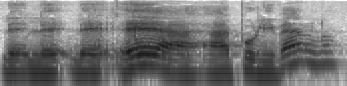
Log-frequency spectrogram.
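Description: Halting, higher-voiced man preaching. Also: lively intonation. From El Salvador. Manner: halting, many restarts, storytelling. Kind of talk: informal sermon with congregation.

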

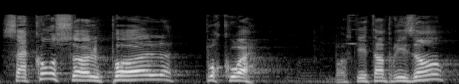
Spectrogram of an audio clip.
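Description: A man born in France, living in Canada, teaching a Bible study in a relaxed conversational way and often asking his listeners questions. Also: high voice, takes it slowly, in a large hall. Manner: conversational, asks the audience questions. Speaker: pastor.

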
